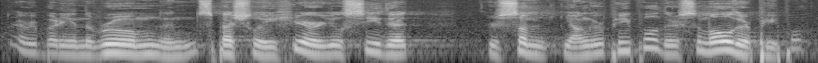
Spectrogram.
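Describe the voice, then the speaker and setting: A man with an ordinary speaking voice talks at a fairly quick pace in a fairly high pitch, with ordinary pitch variation. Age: 60s. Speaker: real estate agent. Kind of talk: panel discussion.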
